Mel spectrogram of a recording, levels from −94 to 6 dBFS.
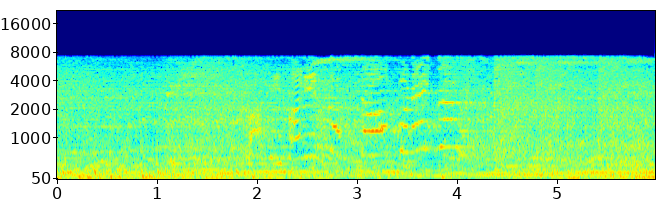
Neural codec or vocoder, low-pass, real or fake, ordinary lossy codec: codec, 16 kHz, 8 kbps, FunCodec, trained on Chinese and English, 25 frames a second; 7.2 kHz; fake; none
